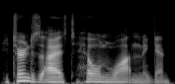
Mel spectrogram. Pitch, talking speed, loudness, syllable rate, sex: 110 Hz, 275 wpm, -22 LUFS, 7.0 syllables/s, male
